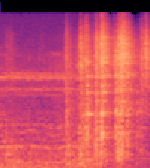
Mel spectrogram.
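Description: Dishes and utensils clattering as they are handled: a quick, loud run of knocks and clinks starting about halfway through.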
